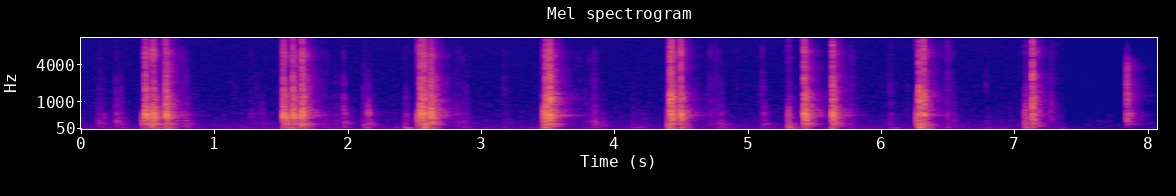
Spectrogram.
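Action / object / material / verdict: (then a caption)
tap / silicone pop-it fidget toy / silicone / none. A fingertip presses the hollow push-in bubbles of a round, hand-sized rainbow silicone pop-it fidget toy one by one as it lies flat on a white table, tapping them down onto the tabletop. About a dozen short, dull popping thunks come at an uneven pace, each with a mid-toned knock near 490 Hz and a bright click edge. Each pop dies away almost at once.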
